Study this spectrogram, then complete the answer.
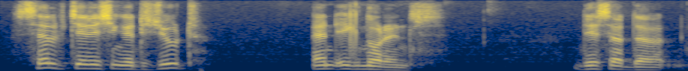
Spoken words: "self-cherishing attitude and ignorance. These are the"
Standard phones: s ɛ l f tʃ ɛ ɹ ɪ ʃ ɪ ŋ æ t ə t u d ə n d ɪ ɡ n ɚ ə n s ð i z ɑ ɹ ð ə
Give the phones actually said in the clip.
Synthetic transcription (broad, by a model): s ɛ l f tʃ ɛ ɹ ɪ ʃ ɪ ŋ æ t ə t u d ə n d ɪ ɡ n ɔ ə n s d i s ɑ ɹ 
